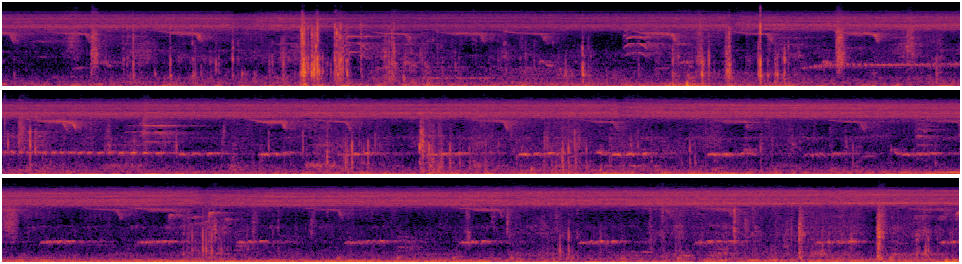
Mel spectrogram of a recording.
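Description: Tropical forest ambience: a steady high drone of insects with birds calling over it in short, falling chirps. About a third of the way in, a held note turns into a repeated note that pulses a little faster than once a second. There are a few sharp knocks in the first several seconds.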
